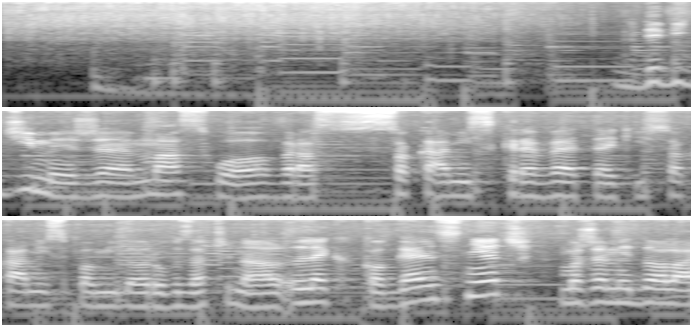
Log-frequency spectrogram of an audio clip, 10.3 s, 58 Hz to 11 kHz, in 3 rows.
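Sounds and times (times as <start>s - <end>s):
onion and tomatoes sizzling in a frying pan: 0.0s - 3.1s, 7.3s - 10.3s
speech: 3.2s - 10.3s.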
